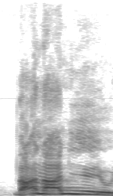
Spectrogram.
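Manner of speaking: loud, high indignant denial; a mocked sinner denies guilt, loud and high. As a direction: protest innocence like the people. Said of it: "이 백성들처럼".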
